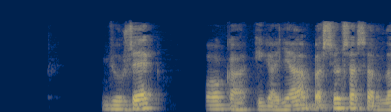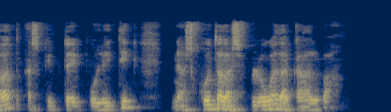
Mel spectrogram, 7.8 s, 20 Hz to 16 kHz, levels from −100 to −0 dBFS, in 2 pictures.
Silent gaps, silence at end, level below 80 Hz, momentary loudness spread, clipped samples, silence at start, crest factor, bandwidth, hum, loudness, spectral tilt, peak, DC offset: 1.82-2.05 s, 5.56-5.62 s; 0.6 s; -66 dBFS; 11 LU; under 0.1%; 1.05 s; 20 dB; 8 kHz; none; -30 LUFS; -4.5 dB/octave; -12 dBFS; under 0.1%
